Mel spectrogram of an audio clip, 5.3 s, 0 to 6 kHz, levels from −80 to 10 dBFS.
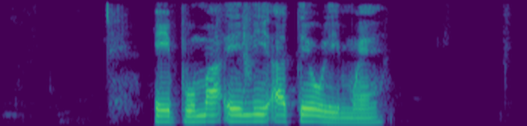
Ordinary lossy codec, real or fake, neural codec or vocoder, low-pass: Opus, 64 kbps; real; none; 5.4 kHz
